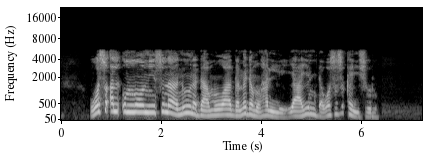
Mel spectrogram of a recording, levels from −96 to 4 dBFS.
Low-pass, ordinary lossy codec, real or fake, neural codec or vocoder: 5.4 kHz; none; fake; codec, 16 kHz, 8 kbps, FreqCodec, larger model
